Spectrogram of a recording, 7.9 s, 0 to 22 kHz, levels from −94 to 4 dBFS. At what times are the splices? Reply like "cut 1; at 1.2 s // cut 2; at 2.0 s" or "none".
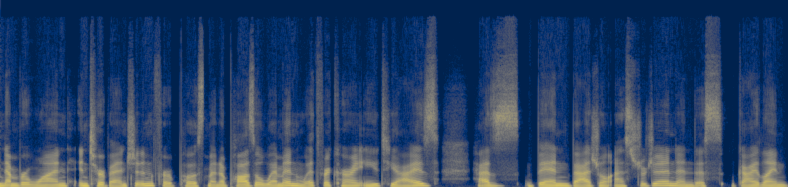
none

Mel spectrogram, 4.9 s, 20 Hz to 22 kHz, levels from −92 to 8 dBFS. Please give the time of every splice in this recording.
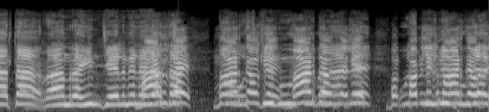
none

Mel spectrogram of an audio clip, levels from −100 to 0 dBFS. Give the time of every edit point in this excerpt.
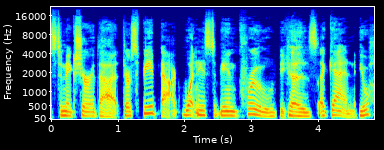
none

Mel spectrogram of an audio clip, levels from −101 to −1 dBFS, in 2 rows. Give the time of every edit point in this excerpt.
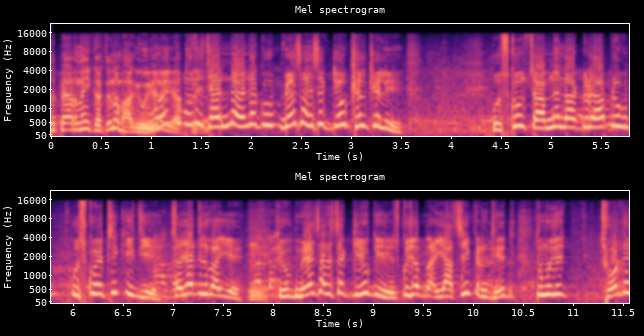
none

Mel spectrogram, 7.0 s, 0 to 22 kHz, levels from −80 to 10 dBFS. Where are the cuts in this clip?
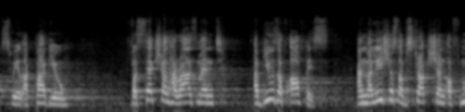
none

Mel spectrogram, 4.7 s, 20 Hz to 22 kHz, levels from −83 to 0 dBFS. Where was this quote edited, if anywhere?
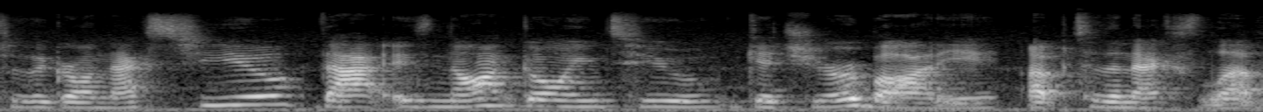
cut 1; at 1.1 s // cut 2; at 3.7 s

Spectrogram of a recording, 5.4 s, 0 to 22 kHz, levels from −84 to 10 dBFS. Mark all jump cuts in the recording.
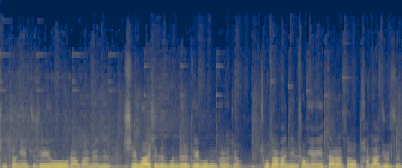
none

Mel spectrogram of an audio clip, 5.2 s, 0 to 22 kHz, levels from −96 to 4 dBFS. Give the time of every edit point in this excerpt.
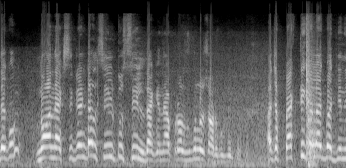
none

